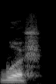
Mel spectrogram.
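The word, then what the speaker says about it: Łódź: You know, anyone who's got a, a town spelt L O D Z, which is pronounced Whoosh, you know yeah.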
